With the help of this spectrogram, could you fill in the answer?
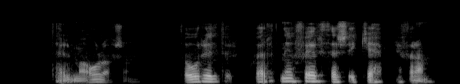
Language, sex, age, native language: Icelandic, male, 30-39, Icelandic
